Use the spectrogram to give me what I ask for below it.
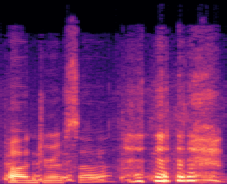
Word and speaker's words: ponderosa: kind of cheat because you have to sort of slur the word together so it only has three syllables pondosa but it is three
